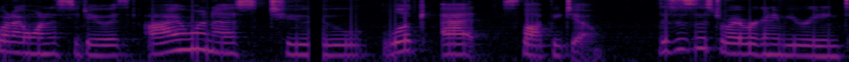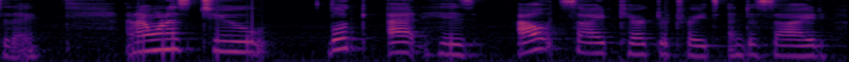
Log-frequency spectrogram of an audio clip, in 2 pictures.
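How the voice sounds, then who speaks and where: A woman's voice: fairly high pitch, animated, normal speed, a bit bright. A woman teacher leading a read-aloud lesson for children, explaining step by step in simple words. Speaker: elementary school teacher.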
